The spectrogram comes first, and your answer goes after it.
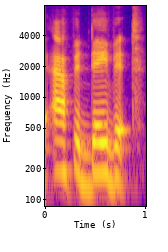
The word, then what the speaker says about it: affidavit: not axe tricks and affidavit there's a T at the end there not a deed if you're chuckling that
